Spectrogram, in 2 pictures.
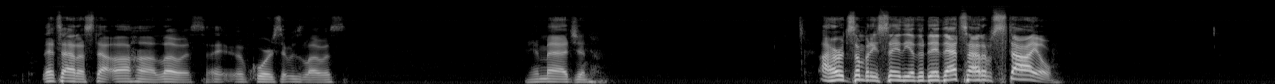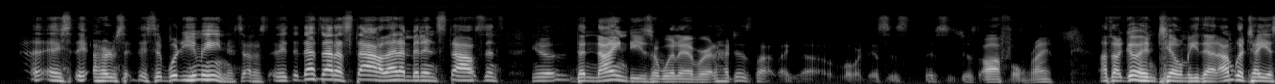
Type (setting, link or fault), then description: setting, large echoing room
